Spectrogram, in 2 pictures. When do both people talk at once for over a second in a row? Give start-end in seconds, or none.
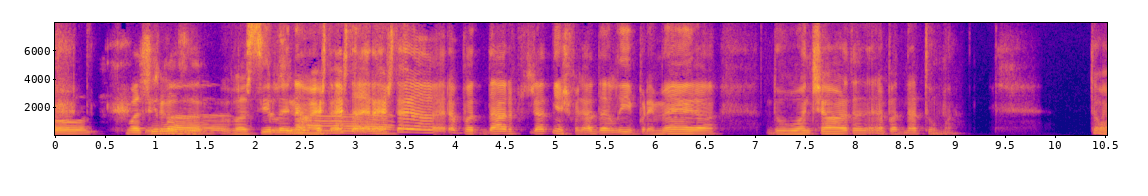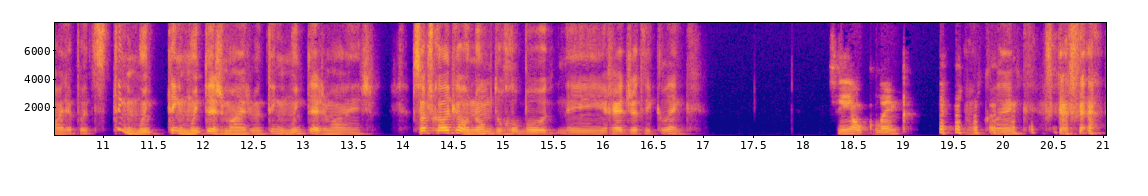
0.9-3.6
